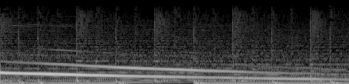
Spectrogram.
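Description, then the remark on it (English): A single long, loud wolf howl, slowly sliding downward in pitch over a few seconds above a steady rhythmic beat in the background. “The Wolf. Ow, ow, ow!”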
